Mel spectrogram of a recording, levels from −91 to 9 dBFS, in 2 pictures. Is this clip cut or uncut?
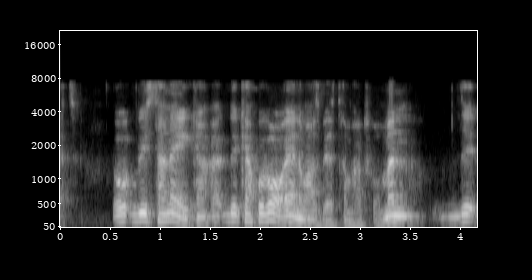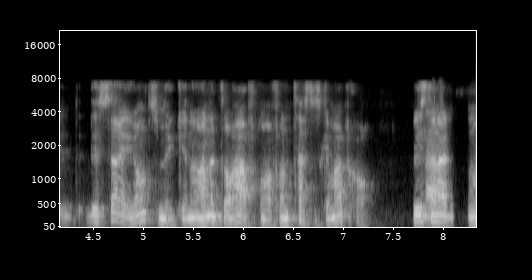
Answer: uncut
